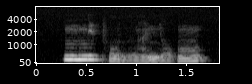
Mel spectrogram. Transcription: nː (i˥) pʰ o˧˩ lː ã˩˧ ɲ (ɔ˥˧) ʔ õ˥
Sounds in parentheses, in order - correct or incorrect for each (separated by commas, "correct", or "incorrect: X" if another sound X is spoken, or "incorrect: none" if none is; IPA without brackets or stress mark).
correct, incorrect: ɔ˩˧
